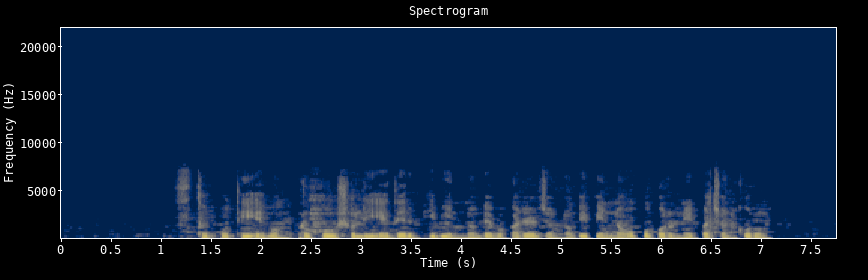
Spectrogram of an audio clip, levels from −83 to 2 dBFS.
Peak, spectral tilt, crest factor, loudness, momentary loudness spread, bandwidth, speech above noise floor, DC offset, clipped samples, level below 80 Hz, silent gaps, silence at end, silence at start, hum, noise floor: -4 dBFS; -9 dB/octave; 18 dB; -23 LUFS; 6 LU; 7 kHz; 55 dB; under 0.1%; under 0.1%; -44 dBFS; none; 0.65 s; 1.2 s; none; -77 dBFS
